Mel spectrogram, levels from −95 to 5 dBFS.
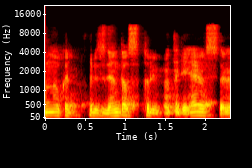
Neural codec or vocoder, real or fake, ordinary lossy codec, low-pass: codec, 24 kHz, 1 kbps, SNAC; fake; MP3, 64 kbps; 10.8 kHz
